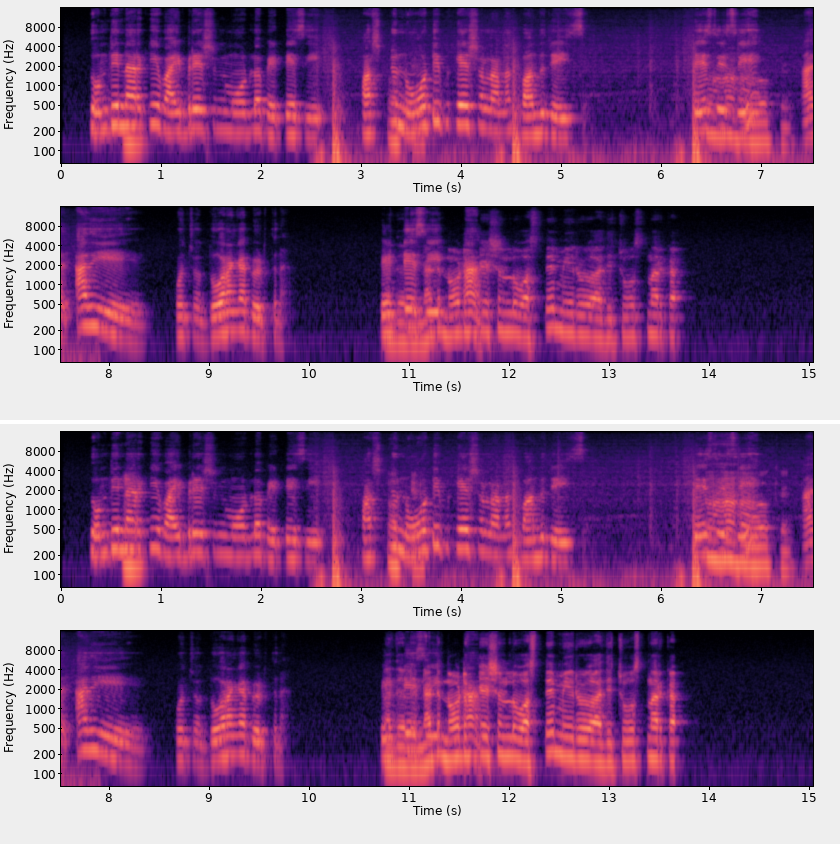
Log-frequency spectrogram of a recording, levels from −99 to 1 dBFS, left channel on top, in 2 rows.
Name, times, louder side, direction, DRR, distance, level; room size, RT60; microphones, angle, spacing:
voice 1, 0.3-2.6 3.0-5.1 6.3-7.0 7.4-8.3 8.7-9.8 10.7-11.7, left 3 dB, 30° left, 0.6 m, -31 dB
sound 1, 2.5-7.9, equal, 5° left, 2.3 m, -40 dB
voice 2, 3.3-3.6 6.4-7.3 10.7-13.7, right 6 dB, 60° right, 0.4 m, -31 dB
6.6 x 2.9 x 2.5 m
head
